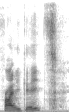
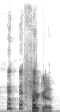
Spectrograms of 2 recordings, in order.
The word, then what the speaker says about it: frigate: That word looks like you don't pronounce it Frygate. Frigate. Saying that for the longest time, I used to think it was Frygate.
